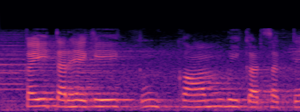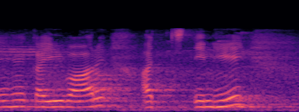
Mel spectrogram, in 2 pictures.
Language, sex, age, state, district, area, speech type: Hindi, female, 45-60, Madhya Pradesh, Hoshangabad, urban, spontaneous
